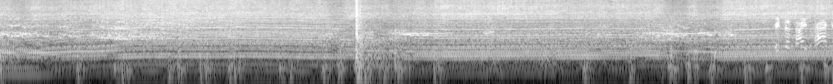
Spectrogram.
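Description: A tight pack of race cars roaring together, a steady layered engine drone with one sharp bang midway and faint tire squeal near the end, a voice talking over it.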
